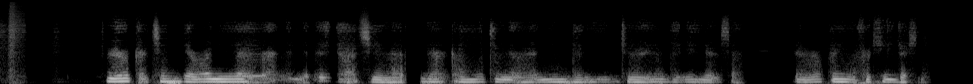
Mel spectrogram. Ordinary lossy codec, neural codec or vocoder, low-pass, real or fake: none; codec, 44.1 kHz, 0.9 kbps, DAC; 19.8 kHz; fake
